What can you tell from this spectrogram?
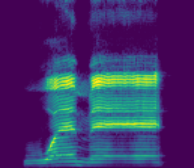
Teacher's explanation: Alif is harf mad preceded by fatha. We stretched harakatain.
